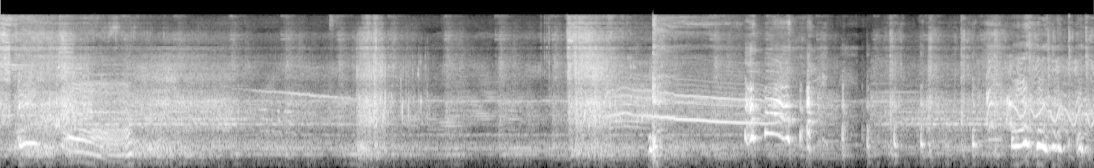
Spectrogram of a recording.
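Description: An animated show's soundtrack: music with dramatic sound effects, including sharp crash-like hits, one a little after three and a half seconds and a louder one about six seconds in.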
